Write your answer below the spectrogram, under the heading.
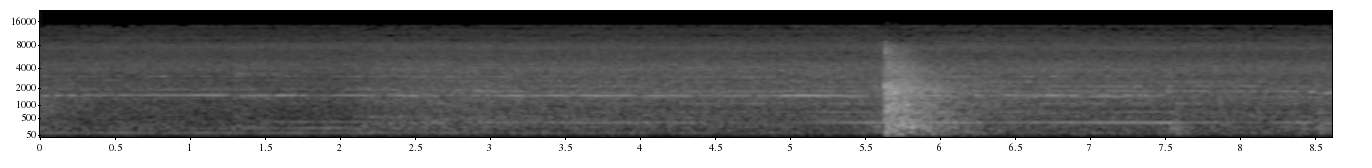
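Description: Three-spindle ATC CNC wood router running: a steady mechanical whir with a thin high whine. About two-thirds of the way in comes a sudden loud hiss that dies away within half a second.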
